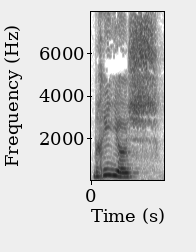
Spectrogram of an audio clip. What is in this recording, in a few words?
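"brioche", French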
